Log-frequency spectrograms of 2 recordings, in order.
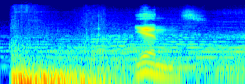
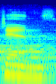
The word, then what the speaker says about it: Jens: Yens. Okay, not Jens. Yens.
